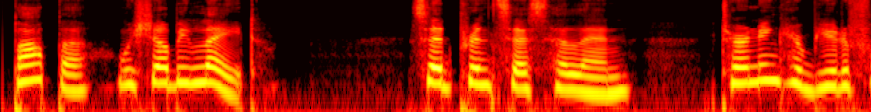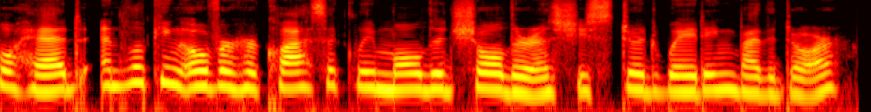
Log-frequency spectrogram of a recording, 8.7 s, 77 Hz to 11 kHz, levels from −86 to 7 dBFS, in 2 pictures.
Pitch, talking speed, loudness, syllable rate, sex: 225 Hz, 180 wpm, -19 LUFS, 5.7 syllables/s, female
